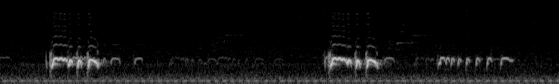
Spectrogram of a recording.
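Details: Zebra dove, a local bird singing eagerly as a prompting song for other doves. Two strong rippling coo bursts near 0.5 and 3.3 seconds, with quieter stuttering coos trailing after, low background hum.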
